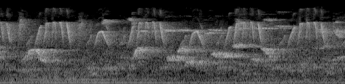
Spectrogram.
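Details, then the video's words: Bar-winged prinia giving a 'ngiwit wit' song used as a lure for other birds: fast sequences of high sweeping chirps mixed with short rising and falling whistles. "NGIWIT WIT SUARA CIBLEK GUNUNG SIAP JADIKAN PANCINGAN MU"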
